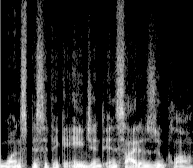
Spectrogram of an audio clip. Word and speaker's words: ZooClaw: Pronounced as Zoo Clause, Zoo Clause is a productive team of AI specialists built for creators, entrepreneurs, and operators who need bandwidth.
